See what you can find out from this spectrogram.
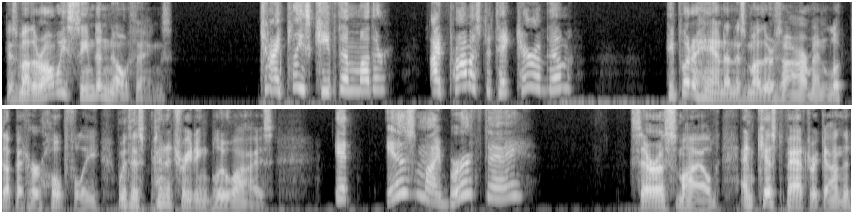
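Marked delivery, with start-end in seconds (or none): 2.6-5.7 put-on high, eager little boy pleading; a hopeful child asking his mother; boy begging to keep his pets; young boy voice. 11.8-13.8 put-on high, eager little boy pleading; a hopeful child asking his mother; boy begging to keep his pets; young boy voice. Patrick adds his birthday plea.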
